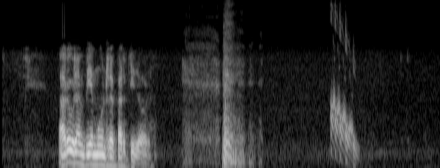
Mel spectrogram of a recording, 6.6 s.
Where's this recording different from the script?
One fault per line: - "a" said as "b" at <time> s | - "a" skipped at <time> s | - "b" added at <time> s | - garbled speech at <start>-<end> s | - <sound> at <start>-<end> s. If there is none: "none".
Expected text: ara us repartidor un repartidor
- "repartidor" said as "enviem" at 1.2 s
- laugh at 2.7-4.0 s
- chirp at 5.0-5.4 s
